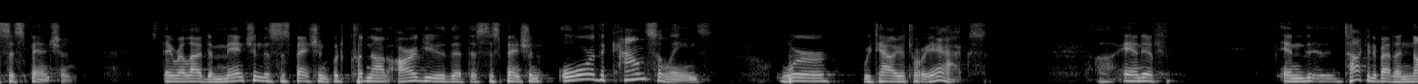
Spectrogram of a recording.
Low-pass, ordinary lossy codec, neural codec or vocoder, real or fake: 7.2 kHz; Opus, 16 kbps; codec, 16 kHz, 4 kbps, X-Codec, HuBERT features, trained on balanced general audio; fake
